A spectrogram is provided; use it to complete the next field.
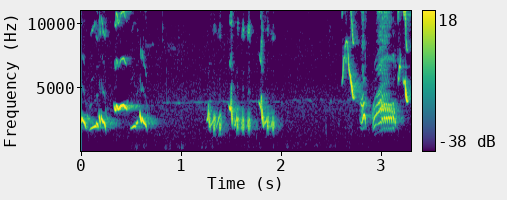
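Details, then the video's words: Brown thrasher song in short chirping phrases, some notes repeated, with pauses between, over low background rustle. "Brown Thrasher Bird Sound, Bird Song, Bird Call"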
